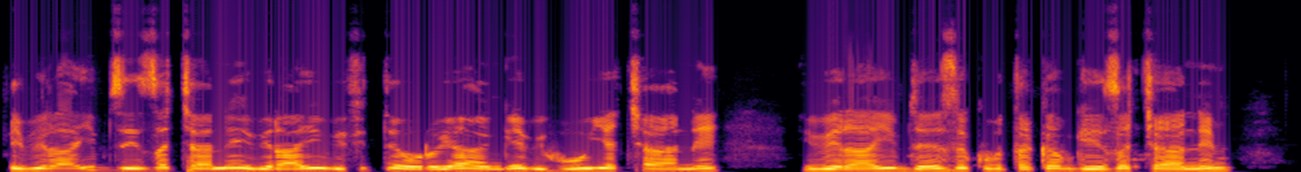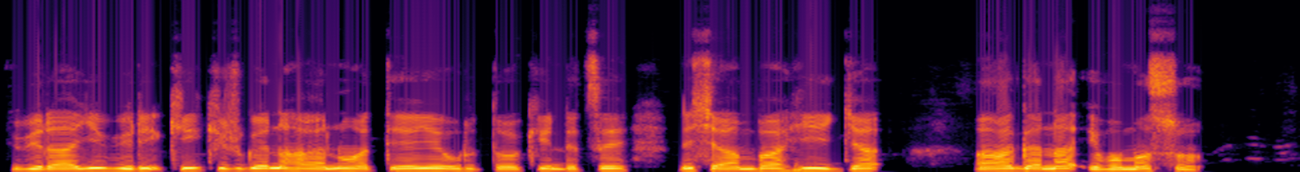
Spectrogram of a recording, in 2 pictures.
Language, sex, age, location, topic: Kinyarwanda, male, 25-35, Musanze, agriculture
